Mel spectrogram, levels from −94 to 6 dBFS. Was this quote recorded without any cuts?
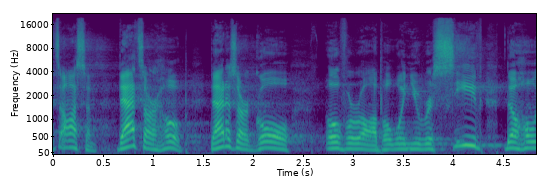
yes; 0 cuts

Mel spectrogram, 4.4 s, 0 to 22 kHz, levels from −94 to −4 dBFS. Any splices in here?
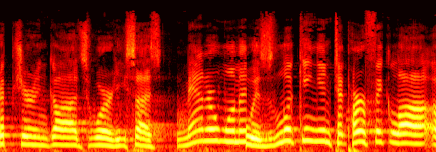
yes; 3 cuts; at 1.8 s, 2.5 s, 3.5 s

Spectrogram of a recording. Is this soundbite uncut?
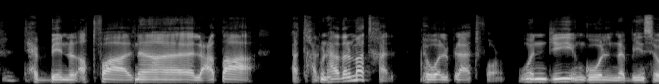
no; 4 cuts; at 1.4 s, 3.2 s, 4.2 s, 5.1 s

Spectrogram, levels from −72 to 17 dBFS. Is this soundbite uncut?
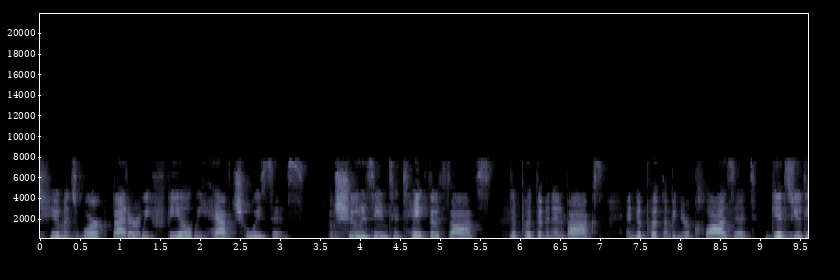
no; 8 cuts; at 1.2 s, 1.9 s, 3.6 s, 5.0 s, 5.9 s, 6.5 s, 7.5 s, 7.9 s

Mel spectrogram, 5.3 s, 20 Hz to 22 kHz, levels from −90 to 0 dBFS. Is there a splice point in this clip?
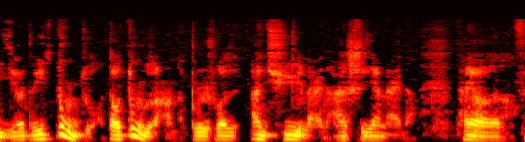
no; 0 cuts

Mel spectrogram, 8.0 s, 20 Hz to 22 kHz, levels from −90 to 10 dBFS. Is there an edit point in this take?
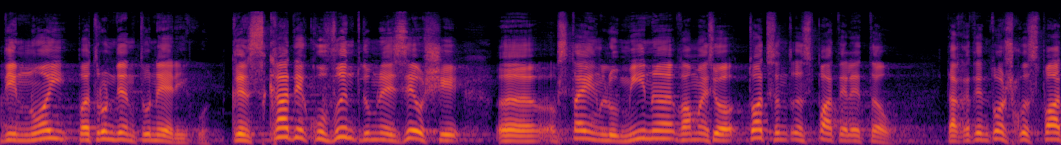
yes; 5 cuts; at 1.7 s, 2.7 s, 4.2 s, 5.3 s, 5.7 s

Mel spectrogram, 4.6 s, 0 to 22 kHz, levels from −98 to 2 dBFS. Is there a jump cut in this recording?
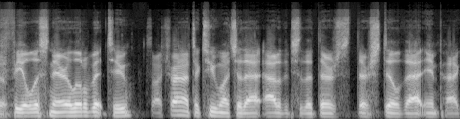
yes; 3 cuts; at 1.4 s, 2.0 s, 2.9 s

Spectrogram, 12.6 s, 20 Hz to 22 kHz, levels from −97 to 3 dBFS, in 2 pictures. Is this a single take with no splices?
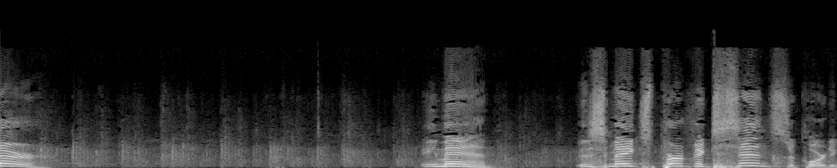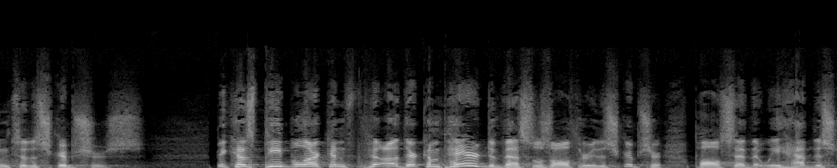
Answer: yes; 0 cuts

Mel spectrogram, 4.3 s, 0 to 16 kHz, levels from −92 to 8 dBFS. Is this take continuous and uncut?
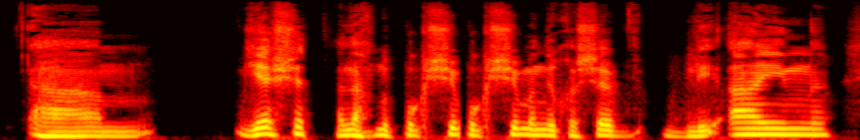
no; 3 cuts; at 1.6 s, 2.3 s, 3.3 s

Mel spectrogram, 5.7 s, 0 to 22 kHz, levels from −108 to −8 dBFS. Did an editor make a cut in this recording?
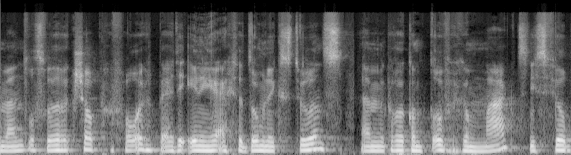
yes; 3 cuts; at 3.5 s, 3.9 s, 4.3 s

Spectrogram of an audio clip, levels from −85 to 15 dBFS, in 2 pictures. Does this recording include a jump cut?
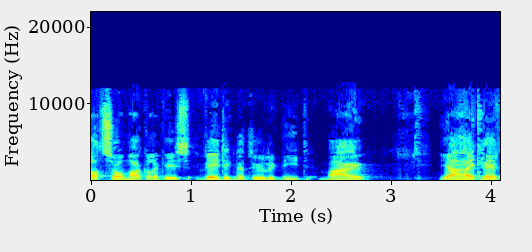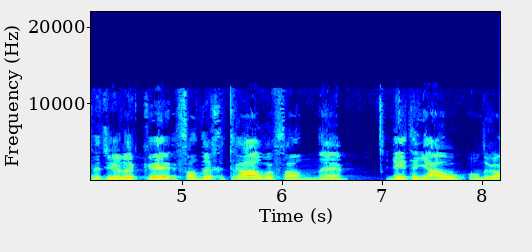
yes; 1 cut; at 3.4 s

